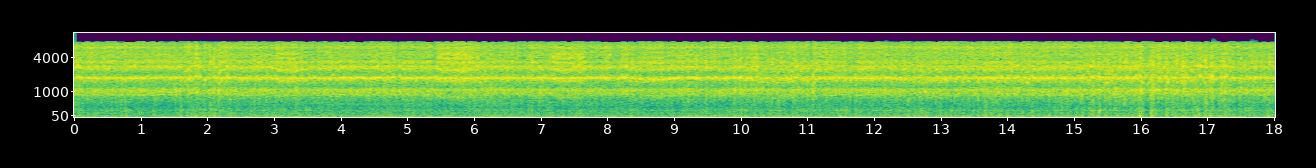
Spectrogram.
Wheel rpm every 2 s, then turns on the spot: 230, 230, 230, 220, 230, 230, 230, 230, 240.
none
